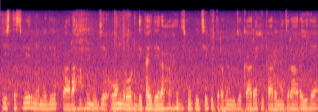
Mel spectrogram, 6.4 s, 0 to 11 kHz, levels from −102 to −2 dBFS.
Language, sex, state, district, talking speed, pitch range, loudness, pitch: Hindi, male, Rajasthan, Bikaner, 265 wpm, 120-130 Hz, -19 LUFS, 120 Hz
